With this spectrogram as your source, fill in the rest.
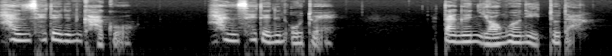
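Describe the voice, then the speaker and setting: A calm voice with a dark, mellow tone speaks at a very slow pace, with ordinary pitch variation and long, frequent pauses. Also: woman. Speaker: voice actor. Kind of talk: scripture reading. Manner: calm, slow.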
